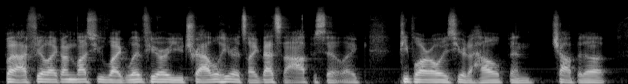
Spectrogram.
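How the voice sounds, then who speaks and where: A man's voice: on the low side, flat delivery, quick pace. A man hosting a podcast, asking questions in a casual, upbeat, slangy way. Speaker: podcast host. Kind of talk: casual interview.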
